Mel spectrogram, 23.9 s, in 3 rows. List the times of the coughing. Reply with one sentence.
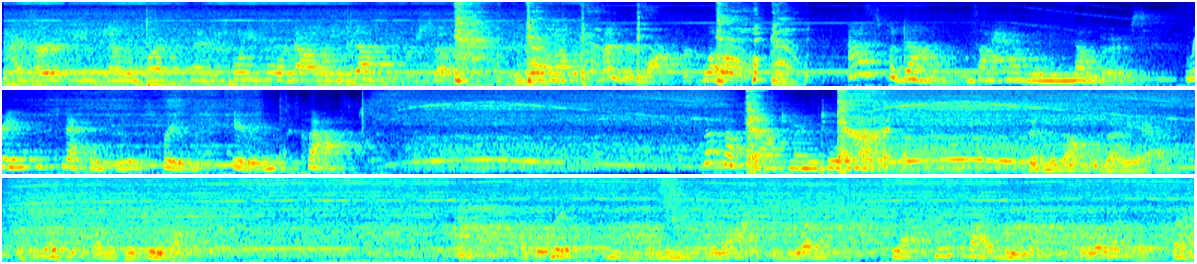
The coughing can be heard from 3.0 to 5.4 s, from 12.9 to 13.9 s and from 17.9 to 19.4 s.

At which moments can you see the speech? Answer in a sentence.
You can hear the speech from 0.0 to 10.5 s, from 12.6 to 17.5 s and from 19.1 to 23.8 s.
